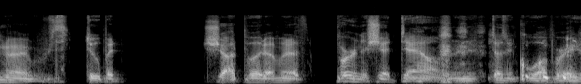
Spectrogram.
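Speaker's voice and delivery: muttering under breath. Narrating a character's reaction for the group: grumbling under her breath. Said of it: "grumbling under her breath".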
